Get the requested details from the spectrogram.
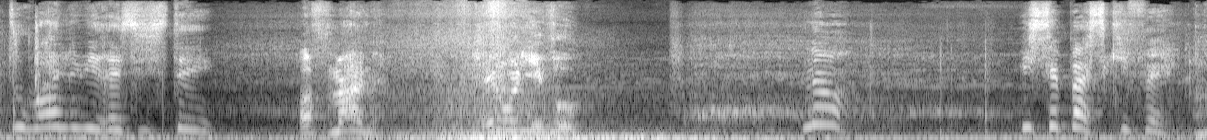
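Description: A young woman shouts urgently.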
